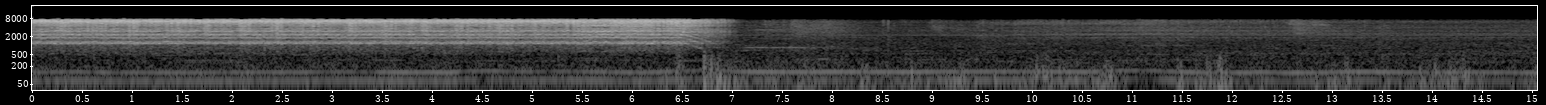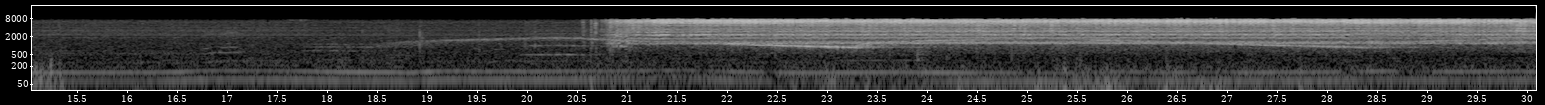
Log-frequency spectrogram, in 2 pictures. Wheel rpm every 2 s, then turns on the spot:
160, 160, 160, 40, 0, 0, 0, 0, 0, 0, 90, 160, 160, 160, 160.
none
